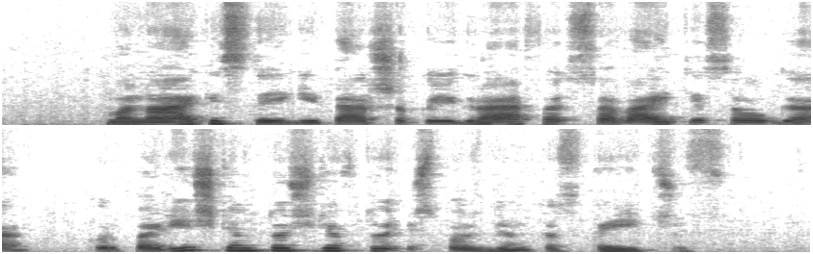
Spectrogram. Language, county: Lithuanian, Kaunas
